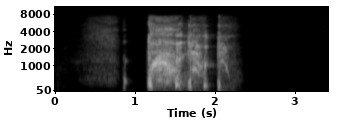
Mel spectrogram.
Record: {
  "cough_length": "3.4 s",
  "cough_amplitude": 29296,
  "cough_signal_mean_std_ratio": 0.41,
  "survey_phase": "alpha (2021-03-01 to 2021-08-12)",
  "age": "45-64",
  "gender": "Male",
  "wearing_mask": "No",
  "symptom_none": true,
  "symptom_onset": "13 days",
  "smoker_status": "Never smoked",
  "respiratory_condition_asthma": false,
  "respiratory_condition_other": false,
  "recruitment_source": "REACT",
  "submission_delay": "3 days",
  "covid_test_result": "Negative",
  "covid_test_method": "RT-qPCR"
}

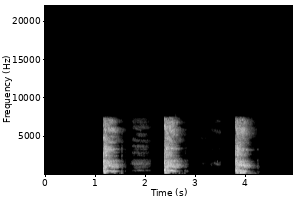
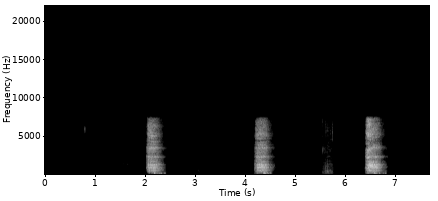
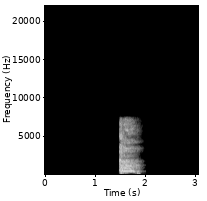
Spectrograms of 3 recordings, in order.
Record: {
  "three_cough_length": "4.9 s",
  "three_cough_amplitude": 31481,
  "three_cough_signal_mean_std_ratio": 0.33,
  "exhalation_length": "7.7 s",
  "exhalation_amplitude": 19085,
  "exhalation_signal_mean_std_ratio": 0.25,
  "cough_length": "3.1 s",
  "cough_amplitude": 28454,
  "cough_signal_mean_std_ratio": 0.28,
  "survey_phase": "beta (2021-08-13 to 2022-03-07)",
  "age": "18-44",
  "gender": "Male",
  "wearing_mask": "No",
  "symptom_cough_any": true,
  "smoker_status": "Never smoked",
  "respiratory_condition_asthma": false,
  "respiratory_condition_other": false,
  "recruitment_source": "REACT",
  "submission_delay": "1 day",
  "covid_test_result": "Negative",
  "covid_test_method": "RT-qPCR",
  "influenza_a_test_result": "Unknown/Void",
  "influenza_b_test_result": "Unknown/Void"
}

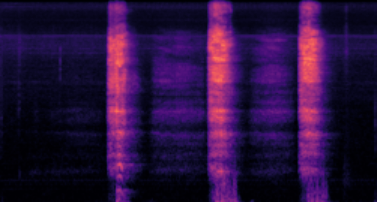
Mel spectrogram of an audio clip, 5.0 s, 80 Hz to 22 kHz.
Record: {
  "exhalation_length": "5.0 s",
  "exhalation_amplitude": 8221,
  "exhalation_signal_mean_std_ratio": 0.36,
  "survey_phase": "alpha (2021-03-01 to 2021-08-12)",
  "age": "45-64",
  "gender": "Female",
  "wearing_mask": "No",
  "symptom_diarrhoea": true,
  "symptom_fatigue": true,
  "symptom_headache": true,
  "smoker_status": "Never smoked",
  "respiratory_condition_asthma": false,
  "respiratory_condition_other": false,
  "recruitment_source": "Test and Trace",
  "submission_delay": "2 days",
  "covid_test_result": "Positive",
  "covid_test_method": "RT-qPCR"
}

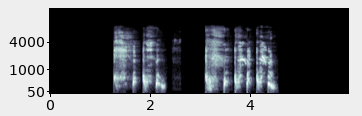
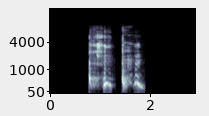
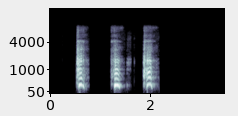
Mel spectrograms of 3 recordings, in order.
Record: {
  "three_cough_length": "6.0 s",
  "three_cough_amplitude": 28174,
  "three_cough_signal_mean_std_ratio": 0.41,
  "cough_length": "2.9 s",
  "cough_amplitude": 27001,
  "cough_signal_mean_std_ratio": 0.32,
  "exhalation_length": "3.5 s",
  "exhalation_amplitude": 27086,
  "exhalation_signal_mean_std_ratio": 0.29,
  "survey_phase": "beta (2021-08-13 to 2022-03-07)",
  "age": "45-64",
  "gender": "Female",
  "wearing_mask": "No",
  "symptom_cough_any": true,
  "symptom_runny_or_blocked_nose": true,
  "symptom_sore_throat": true,
  "symptom_fatigue": true,
  "symptom_headache": true,
  "symptom_change_to_sense_of_smell_or_taste": true,
  "symptom_other": true,
  "smoker_status": "Never smoked",
  "respiratory_condition_asthma": true,
  "respiratory_condition_other": false,
  "recruitment_source": "Test and Trace",
  "submission_delay": "2 days",
  "covid_test_result": "Positive",
  "covid_test_method": "RT-qPCR",
  "covid_ct_value": 28.7,
  "covid_ct_gene": "ORF1ab gene",
  "covid_ct_mean": 29.2,
  "covid_viral_load": "270 copies/ml",
  "covid_viral_load_category": "Minimal viral load (< 10K copies/ml)"
}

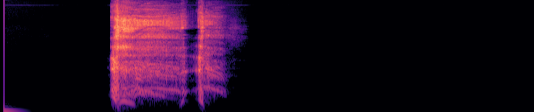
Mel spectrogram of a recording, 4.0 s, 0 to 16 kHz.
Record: {
  "cough_length": "4.0 s",
  "cough_amplitude": 28399,
  "cough_signal_mean_std_ratio": 0.29,
  "survey_phase": "beta (2021-08-13 to 2022-03-07)",
  "age": "18-44",
  "gender": "Male",
  "wearing_mask": "No",
  "symptom_none": true,
  "smoker_status": "Current smoker (e-cigarettes or vapes only)",
  "respiratory_condition_asthma": false,
  "respiratory_condition_other": false,
  "recruitment_source": "REACT",
  "submission_delay": "2 days",
  "covid_test_result": "Negative",
  "covid_test_method": "RT-qPCR"
}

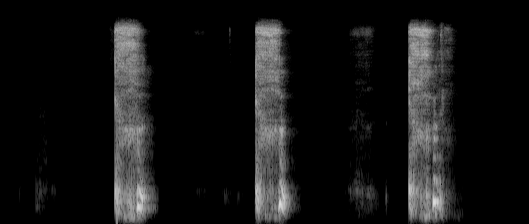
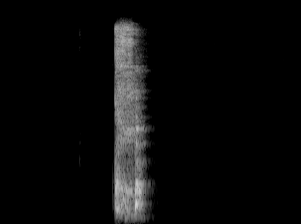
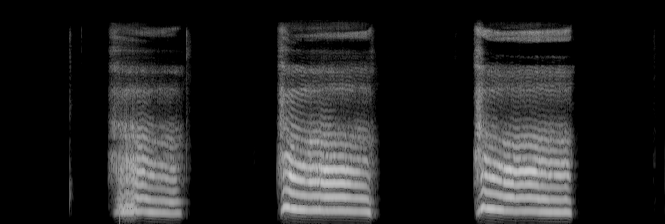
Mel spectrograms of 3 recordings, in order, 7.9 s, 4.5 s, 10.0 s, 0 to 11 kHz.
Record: {
  "three_cough_length": "7.9 s",
  "three_cough_amplitude": 18692,
  "three_cough_signal_mean_std_ratio": 0.33,
  "cough_length": "4.5 s",
  "cough_amplitude": 17261,
  "cough_signal_mean_std_ratio": 0.23,
  "exhalation_length": "10.0 s",
  "exhalation_amplitude": 18776,
  "exhalation_signal_mean_std_ratio": 0.48,
  "survey_phase": "beta (2021-08-13 to 2022-03-07)",
  "age": "45-64",
  "gender": "Female",
  "wearing_mask": "No",
  "symptom_none": true,
  "smoker_status": "Never smoked",
  "respiratory_condition_asthma": false,
  "respiratory_condition_other": false,
  "recruitment_source": "REACT",
  "submission_delay": "1 day",
  "covid_test_result": "Negative",
  "covid_test_method": "RT-qPCR"
}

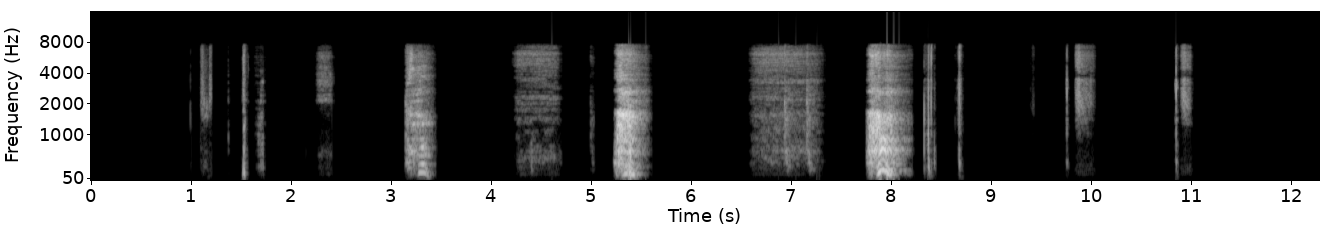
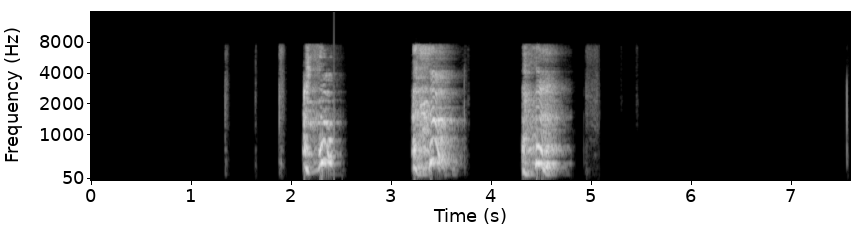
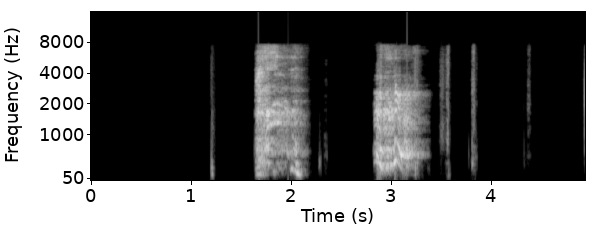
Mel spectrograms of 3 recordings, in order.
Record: {
  "exhalation_length": "12.3 s",
  "exhalation_amplitude": 28632,
  "exhalation_signal_mean_std_ratio": 0.2,
  "three_cough_length": "7.6 s",
  "three_cough_amplitude": 29166,
  "three_cough_signal_mean_std_ratio": 0.29,
  "cough_length": "4.9 s",
  "cough_amplitude": 32767,
  "cough_signal_mean_std_ratio": 0.33,
  "survey_phase": "beta (2021-08-13 to 2022-03-07)",
  "age": "65+",
  "gender": "Male",
  "wearing_mask": "No",
  "symptom_cough_any": true,
  "smoker_status": "Never smoked",
  "respiratory_condition_asthma": false,
  "respiratory_condition_other": false,
  "recruitment_source": "REACT",
  "submission_delay": "3 days",
  "covid_test_result": "Negative",
  "covid_test_method": "RT-qPCR",
  "influenza_a_test_result": "Negative",
  "influenza_b_test_result": "Negative"
}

